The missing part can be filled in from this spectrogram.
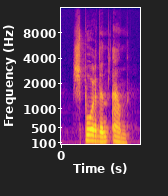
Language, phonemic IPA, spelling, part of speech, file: Dutch, /ˈspordə(n) ˈan/, spoorden aan, verb, Nl-spoorden aan.ogg
- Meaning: inflection of aansporen: 1. plural past indicative 2. plural past subjunctive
